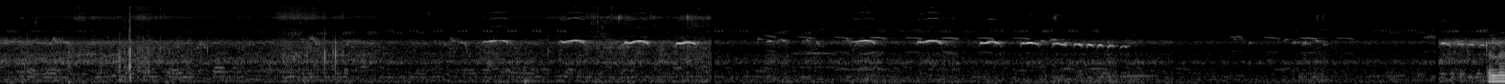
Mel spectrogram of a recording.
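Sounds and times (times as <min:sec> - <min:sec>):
insects chirping: 0:00.0 - 0:15.0
bird whistling: 0:04.8 - 0:07.1, 0:07.8 - 0:11.5, 0:14.4 - 0:15.0.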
